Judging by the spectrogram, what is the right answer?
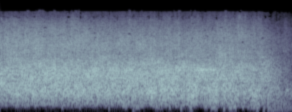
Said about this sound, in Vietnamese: Quá giỏi, cho một tràng pháo tay.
